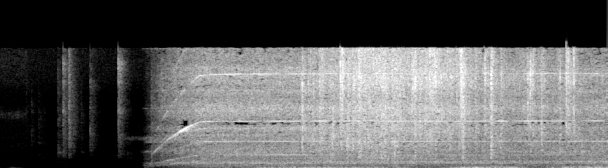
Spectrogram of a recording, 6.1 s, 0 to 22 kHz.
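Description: Shark ICZ160UK DuoClean cordless upright vacuum cleaner switching on about a second and a half in. Its motor whine rises as it spins up, then it runs steadily. Scattered crackles come as it sucks up sugar, coffee granules and bits of dried spaghetti.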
